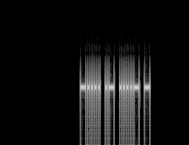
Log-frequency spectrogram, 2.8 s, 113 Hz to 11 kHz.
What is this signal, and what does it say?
Morse code, heard as a keyed tone, about 44 wpm, 700 Hz. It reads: 6A4T
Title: All Cut Numbers - 4-Digit 45wpm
